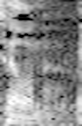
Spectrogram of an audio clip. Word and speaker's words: Helena: So you're in Helena, is that how you say it, right? Helena, right? – It is Helena, yes.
